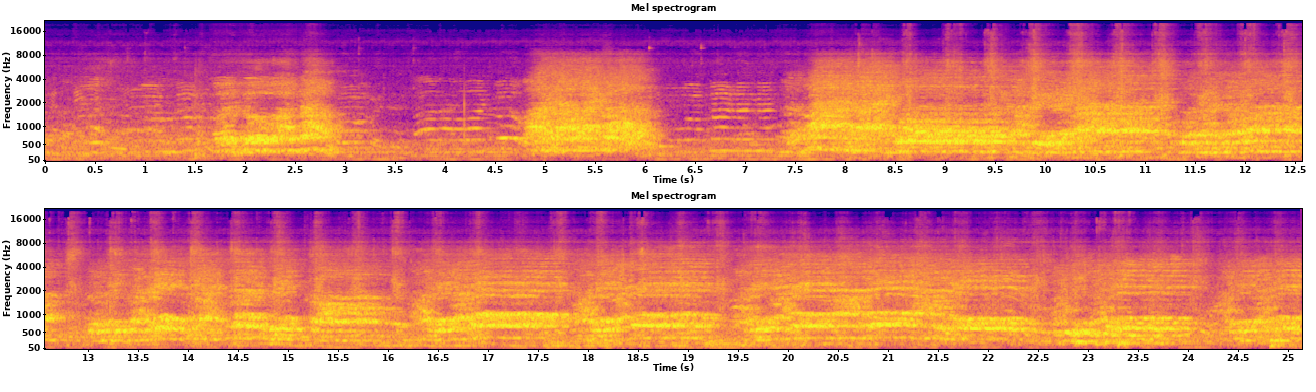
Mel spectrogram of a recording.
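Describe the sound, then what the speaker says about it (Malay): Students cheering loudly together for their yellow house team at a school run event, sustained chanting and shouting voices in rhythmic bursts, close and intense throughout. "sorakan paling kuat Rumah Kuning"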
